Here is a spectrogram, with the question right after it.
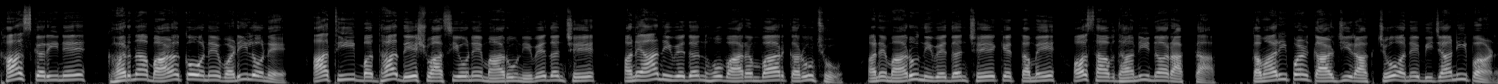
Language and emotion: Gujarati, neutral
